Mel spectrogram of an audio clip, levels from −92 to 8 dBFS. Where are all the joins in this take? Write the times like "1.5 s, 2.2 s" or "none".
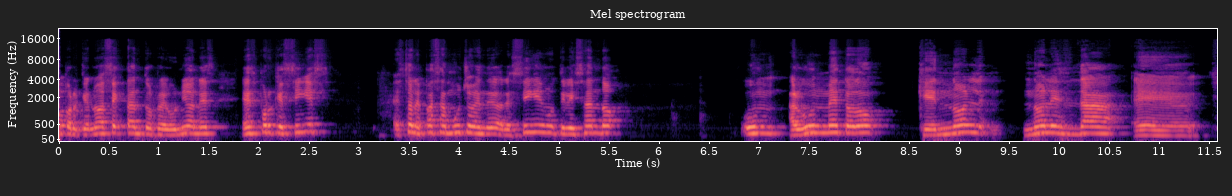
none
